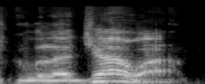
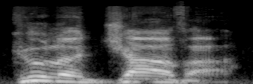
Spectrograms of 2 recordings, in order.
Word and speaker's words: Gula Jawa: voiceover, and back then I had no idea how to pronounce Indonesian words. So I was calling Jogja, I was calling Yogyakarta, and I was calling the sugar was Gula Java, and Gula Java.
